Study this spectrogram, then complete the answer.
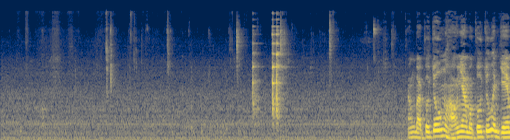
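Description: A fork clinks against a plate.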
